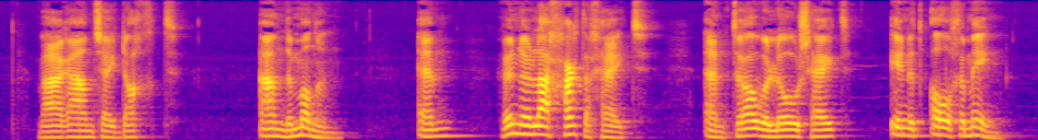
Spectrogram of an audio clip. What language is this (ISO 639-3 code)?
nld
